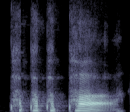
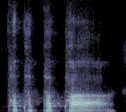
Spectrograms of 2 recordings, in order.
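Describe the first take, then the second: First: Crisp popped "Pa, pa, pa, pa" at the lips; crisp consonant drill. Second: "Pa, pa, pa, pa" again, crisp at the lips; repeated consonant drill. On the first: Voice coach drilling lip consonants, crisp. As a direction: spit out each "pa" sharply. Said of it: "by repeating these consonants". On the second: Voice coach repeating the lip drill, crisp. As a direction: tap each "pa" off the lips. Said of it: "That's at the very tip of the lips". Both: Shown as a demonstration.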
